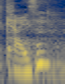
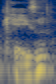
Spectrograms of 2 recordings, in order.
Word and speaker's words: Kaizen: So it's Kaizen. – Kaizen, yeah. – Or as I used to call it, Kaizen, which is incredibly wrong.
